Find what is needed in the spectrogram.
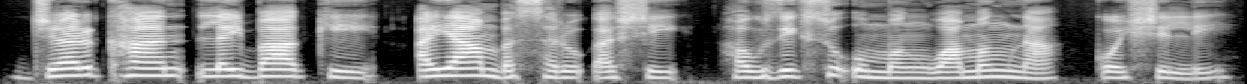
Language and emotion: Manipuri, neutral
